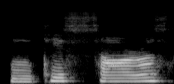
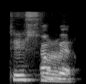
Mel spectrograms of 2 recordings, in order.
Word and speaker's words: thesaurus: Tissaurus. Good. Pretty good. Thesurerus. It's pronounced thesurerus.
